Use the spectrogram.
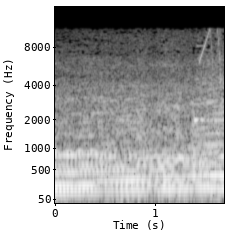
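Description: Formula 1 race car engine in the F1 2019 video game accelerating out of a corner at the Hungarian GP, a steady high-pitched engine whine rising in pitch throughout, alone without talk.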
